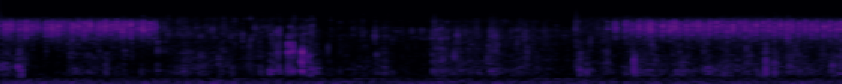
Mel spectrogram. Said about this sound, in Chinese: 蛇？看来还要注意。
